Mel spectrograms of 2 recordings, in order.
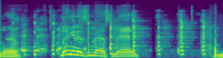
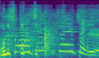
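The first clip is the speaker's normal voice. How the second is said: repeating the last word like an echo fading out; mock echo; 11 semitones higher, much faster than usual. Friend retelling the video, imitating its echo effect. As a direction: make tape bounce back like an echo.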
